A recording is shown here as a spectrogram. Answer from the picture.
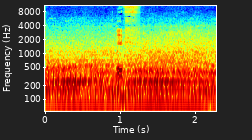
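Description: A steady low machine hum with no change in pitch or level.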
